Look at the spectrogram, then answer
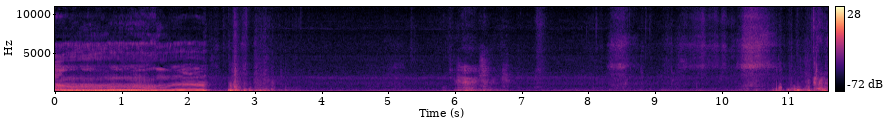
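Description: A Boxer gives a low, rumbling, moan-like growl for about two seconds, its pitch wavering and climbing at the end. Afterwards only a faint indoor hum and a few soft knocks remain.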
